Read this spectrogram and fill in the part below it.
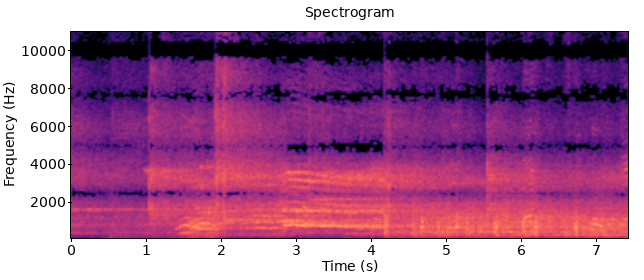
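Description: Sticks clack against the ball and the hard floor.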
